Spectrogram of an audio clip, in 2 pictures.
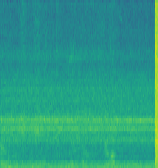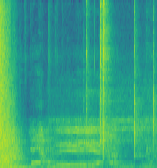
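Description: A single pump-action shotgun shot about three seconds in, sharp and loud with a short echo off the walls of an indoor range, followed by a man's drawn-out vocal cry.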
